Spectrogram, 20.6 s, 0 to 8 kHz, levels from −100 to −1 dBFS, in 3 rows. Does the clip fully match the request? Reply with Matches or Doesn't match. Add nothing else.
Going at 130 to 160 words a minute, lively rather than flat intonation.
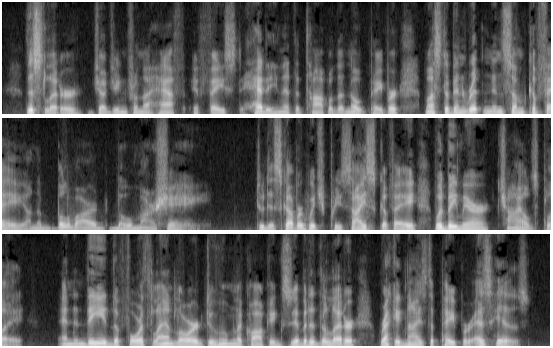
Matches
